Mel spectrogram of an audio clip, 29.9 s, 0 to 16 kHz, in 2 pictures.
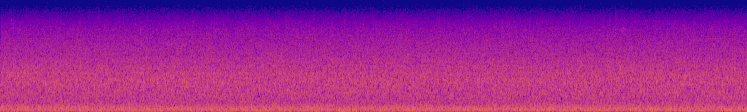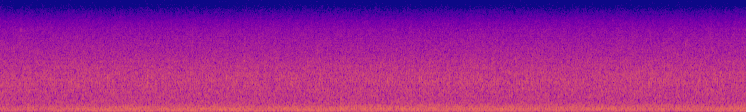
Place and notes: This is a recording of a forest in the Área costera protegida Punta Curiñanco. I used Sennheiser MS microphones (MKH8050 MKH30) and a Sound Devices 633.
